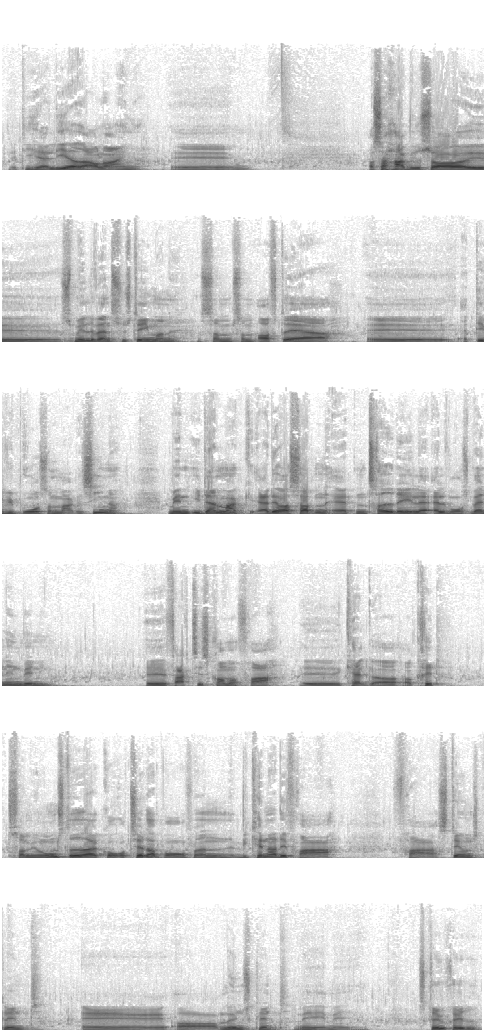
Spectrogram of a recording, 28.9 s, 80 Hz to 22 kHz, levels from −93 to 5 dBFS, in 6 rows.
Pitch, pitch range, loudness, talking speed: 100 Hz, 90-115 Hz, -25 LUFS, 120 wpm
